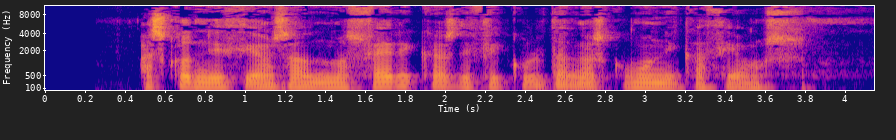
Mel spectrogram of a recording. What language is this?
Galician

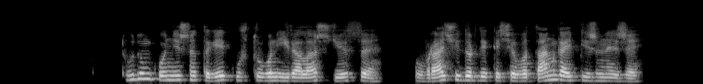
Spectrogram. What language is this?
Mari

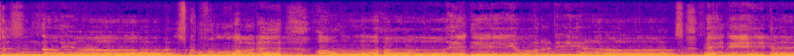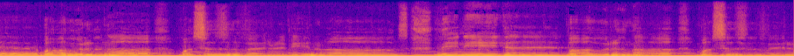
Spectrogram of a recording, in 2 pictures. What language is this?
Turkish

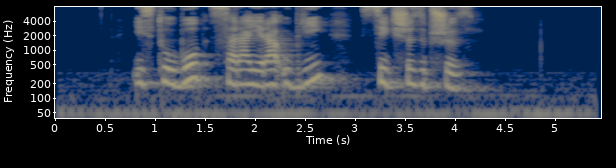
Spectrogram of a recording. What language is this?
Abkhazian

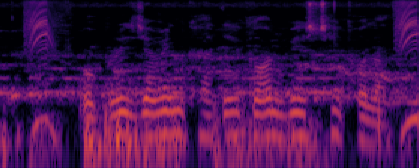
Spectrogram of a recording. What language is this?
Bhojpuri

